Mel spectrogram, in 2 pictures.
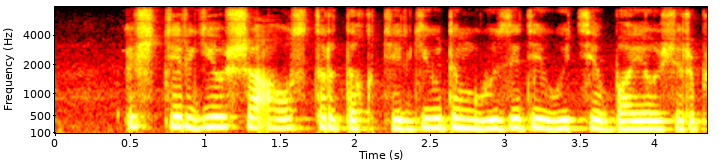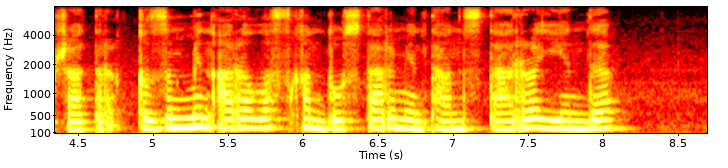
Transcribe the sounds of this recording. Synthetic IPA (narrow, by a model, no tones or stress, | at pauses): ʏʃt̪ʰe̞ɾɡʲe̞wʃɪʔɑwəst̪əɾd̪əqt̪ʰe̞ɾɡʲe̞wd̪ɪŋwɵzɪd̪e̞wɵt̪e̞bɑjɑwʒʏɾɪpʒ̥ɑt̪ə̰ɾqʰəzəmːe̞nʔɑ̰ɾɑlˠɑsqɑnd̪o̞st̪ɑɾəme̞nt̪ʰɑnəst̪ɑɾəje̞nd̪ɪ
